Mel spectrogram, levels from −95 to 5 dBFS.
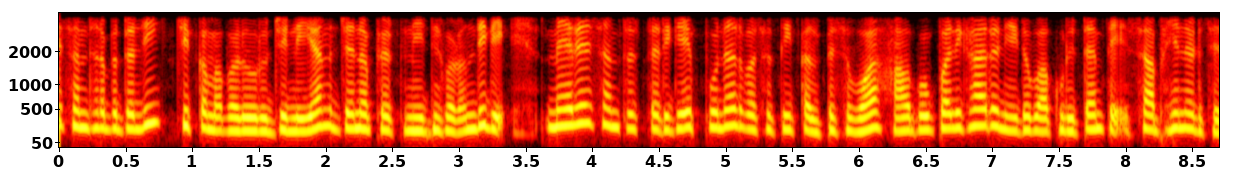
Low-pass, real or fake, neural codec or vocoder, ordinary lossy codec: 3.6 kHz; fake; autoencoder, 44.1 kHz, a latent of 192 numbers a frame, MeloTTS; none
